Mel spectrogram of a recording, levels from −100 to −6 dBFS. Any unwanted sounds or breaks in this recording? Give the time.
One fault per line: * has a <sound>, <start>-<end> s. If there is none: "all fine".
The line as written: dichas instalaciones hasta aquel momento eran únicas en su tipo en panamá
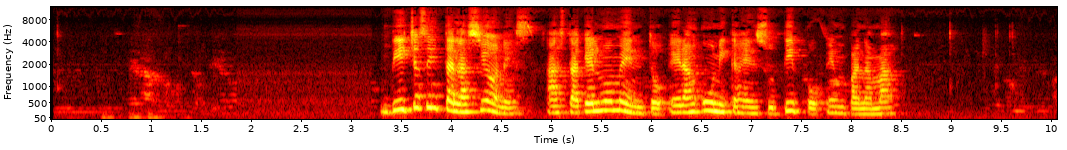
all fine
